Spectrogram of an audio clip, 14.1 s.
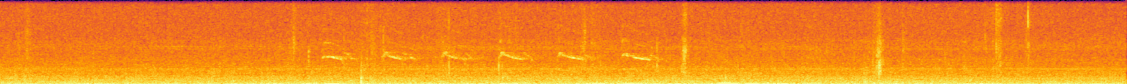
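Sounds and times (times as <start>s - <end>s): bird chirping: 4.0s - 8.4s.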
